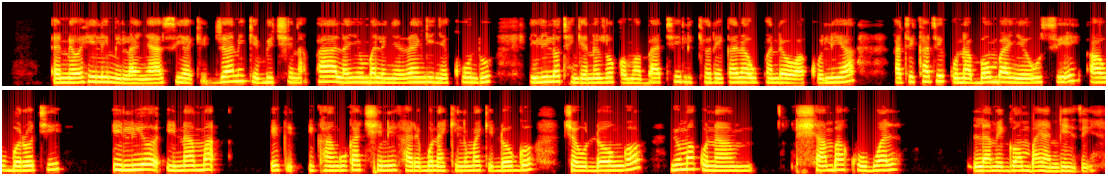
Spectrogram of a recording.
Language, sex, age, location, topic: Swahili, female, 18-24, Kisii, agriculture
